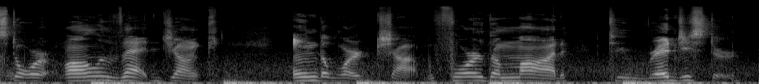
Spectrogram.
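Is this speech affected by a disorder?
Yes: cerebral palsy, mild.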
